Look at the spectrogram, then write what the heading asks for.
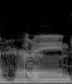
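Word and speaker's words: Germán: Yankees pitcher Domingo Germain, I think is how you say his name. Do you know? Yeah, Hermain, Hermain, one of yeah.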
